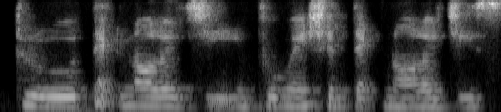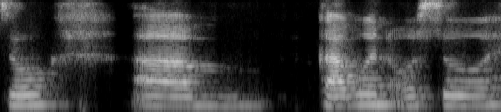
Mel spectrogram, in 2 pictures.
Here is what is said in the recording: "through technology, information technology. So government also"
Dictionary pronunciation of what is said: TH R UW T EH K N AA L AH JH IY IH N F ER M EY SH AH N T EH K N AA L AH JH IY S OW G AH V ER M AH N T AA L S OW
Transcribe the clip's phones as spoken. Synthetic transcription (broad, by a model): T R UW T EH K N AA L AH JH IY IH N F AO M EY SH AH N T EH K N AA L AH JH IY S OW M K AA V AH N AA L S OW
